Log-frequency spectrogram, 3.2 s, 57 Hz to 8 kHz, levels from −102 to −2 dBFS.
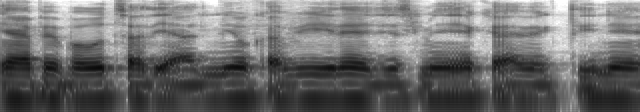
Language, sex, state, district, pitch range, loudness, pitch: Hindi, male, Haryana, Rohtak, 95-100 Hz, -17 LUFS, 100 Hz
